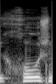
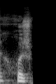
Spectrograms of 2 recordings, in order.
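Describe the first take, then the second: First: "खुश" drawn out as khoosh; wrong long vowel. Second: "खुश" said softer with short u, khush; short vowel. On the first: Teacher showing what not to read, long vowel. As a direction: lengthen the u in खुश to show the misreading. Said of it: "खुश नहीं पढ़ेंगे". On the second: Teacher showing how it is read, short vowel. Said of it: "खुश पढ़ेंगे". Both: Shown as a demonstration.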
